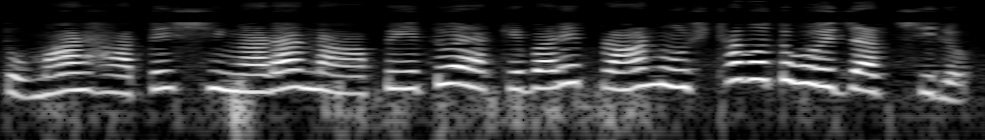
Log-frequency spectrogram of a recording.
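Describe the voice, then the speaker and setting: A woman's voice: high-pitched, normal speed, close to an everyday voice. A woman voicing an eager young village girl in a cartoon, gushing and familiar as she chats. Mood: chatty, excited. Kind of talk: Bengali cartoon voice acting.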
